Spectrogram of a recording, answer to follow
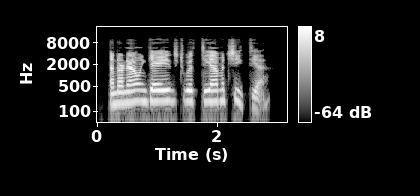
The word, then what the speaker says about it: De Amicitia: We've finished Livy and De Senectute, and are now engaged with De Amicitia, pronounced Damicitia.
